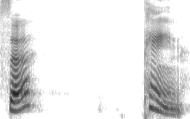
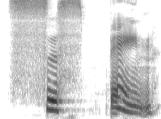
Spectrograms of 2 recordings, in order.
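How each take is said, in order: First: The s is split off by a pause. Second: The word is said quickly without a break. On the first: "say those two words" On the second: "bring it together and say it a little faster"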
